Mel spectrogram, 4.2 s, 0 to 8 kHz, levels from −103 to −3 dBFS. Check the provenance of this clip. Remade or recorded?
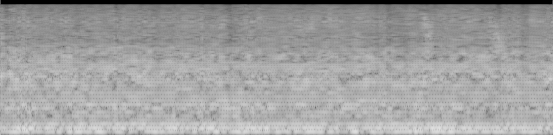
remade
